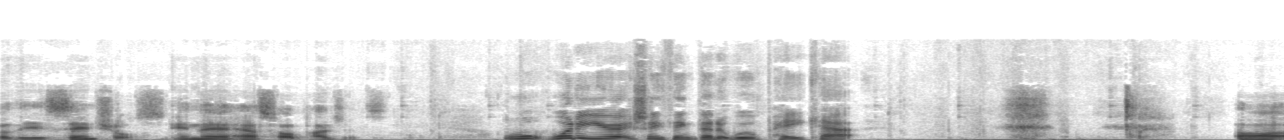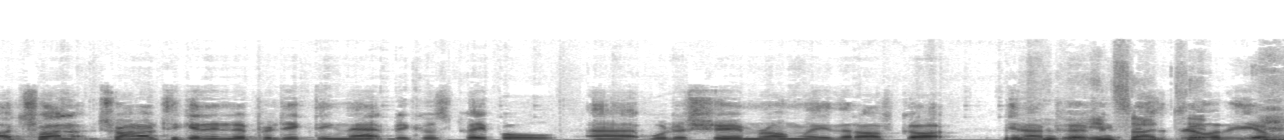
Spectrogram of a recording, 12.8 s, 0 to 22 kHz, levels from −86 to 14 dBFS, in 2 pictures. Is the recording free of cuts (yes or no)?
yes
